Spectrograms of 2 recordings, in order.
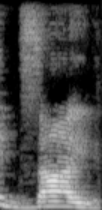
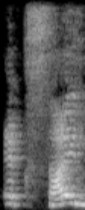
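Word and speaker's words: exile: निकाला जिसे बोलते हैं तो फिर इसको क्या पढ़ेंगे देखिए एजाइल क्या पढ़ेंगे एसाइल एजाइल क्या पढ़ेंगे एक्स आई एल ई एजाइल और और इसको हम एक्साइल भी पढ़ते हैं बोथ आर करेक्ट यानी हम इस वाले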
